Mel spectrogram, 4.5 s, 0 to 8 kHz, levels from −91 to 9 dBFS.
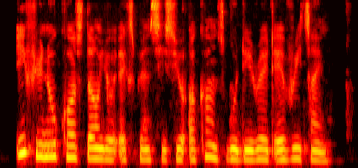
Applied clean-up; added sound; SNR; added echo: none; none; none; none.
